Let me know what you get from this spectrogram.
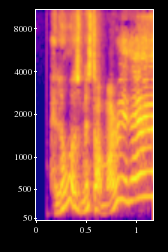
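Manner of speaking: very high-pitched, poorly done fake Chinese accent. Retelling a 2:30 a.m. phone call, mimicking the caller's poor wannabe Chinese accent. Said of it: "talking in a really poor wannabe Chinese accent".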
